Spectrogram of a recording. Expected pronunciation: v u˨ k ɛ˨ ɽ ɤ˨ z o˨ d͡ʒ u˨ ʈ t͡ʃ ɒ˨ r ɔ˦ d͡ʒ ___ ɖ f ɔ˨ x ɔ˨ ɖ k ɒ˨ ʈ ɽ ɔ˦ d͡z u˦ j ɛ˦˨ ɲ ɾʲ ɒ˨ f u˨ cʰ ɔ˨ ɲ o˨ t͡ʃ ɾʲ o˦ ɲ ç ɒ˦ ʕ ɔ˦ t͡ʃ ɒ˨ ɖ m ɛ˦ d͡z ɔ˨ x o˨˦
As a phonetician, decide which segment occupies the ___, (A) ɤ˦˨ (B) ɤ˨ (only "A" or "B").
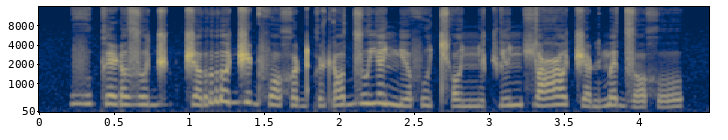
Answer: A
